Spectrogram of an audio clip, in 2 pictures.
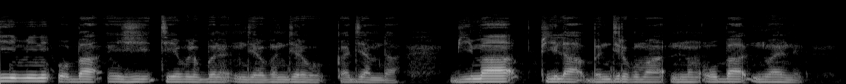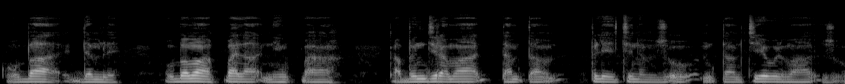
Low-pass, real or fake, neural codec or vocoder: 10.8 kHz; real; none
